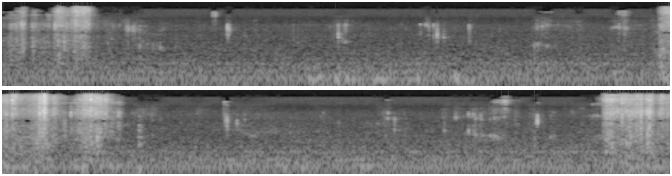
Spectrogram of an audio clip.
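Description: A person eating French fries close to the microphone: chewing, with three short bursts of noise, about half a second in, around five seconds in and near the end.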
